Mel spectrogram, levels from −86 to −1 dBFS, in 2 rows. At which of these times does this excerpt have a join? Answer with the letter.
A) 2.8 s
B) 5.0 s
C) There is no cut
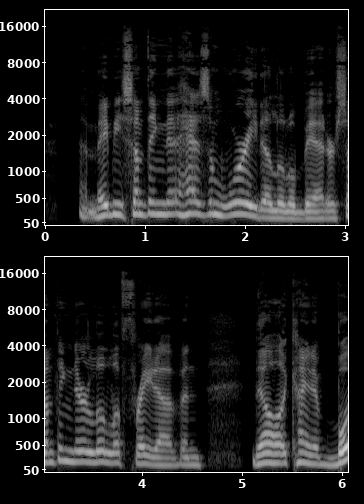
C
